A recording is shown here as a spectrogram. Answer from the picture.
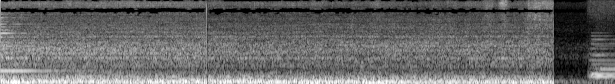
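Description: Steady low road and engine rumble heard from inside a moving taxi, cutting off suddenly near the end.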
